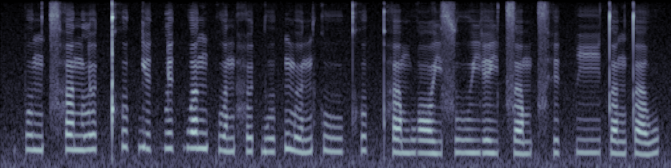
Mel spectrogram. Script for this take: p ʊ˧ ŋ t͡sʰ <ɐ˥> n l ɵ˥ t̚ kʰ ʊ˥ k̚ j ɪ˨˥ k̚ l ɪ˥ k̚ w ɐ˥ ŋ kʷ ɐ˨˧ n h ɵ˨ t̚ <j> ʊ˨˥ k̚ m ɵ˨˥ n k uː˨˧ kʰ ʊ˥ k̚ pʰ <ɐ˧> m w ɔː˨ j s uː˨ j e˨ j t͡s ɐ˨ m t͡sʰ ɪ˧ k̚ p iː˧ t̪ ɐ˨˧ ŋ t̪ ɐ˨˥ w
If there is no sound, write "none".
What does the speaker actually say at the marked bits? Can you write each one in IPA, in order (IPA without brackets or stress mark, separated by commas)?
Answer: ɐ˧, w, ɐ˧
